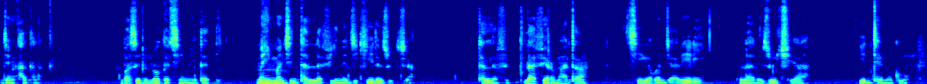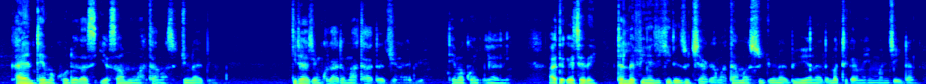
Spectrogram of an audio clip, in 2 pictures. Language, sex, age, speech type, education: Hausa, male, 15-29, spontaneous, primary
